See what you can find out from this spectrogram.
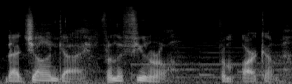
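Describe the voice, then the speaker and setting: An actor playing a brooding, serious vigilante in a video game, measured and grimly determined. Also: male voice, a bass voice, darkish tone, faint music behind. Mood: grimly focused. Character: brooding male billionaire vigilante, adult, grimly determined and analytical.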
